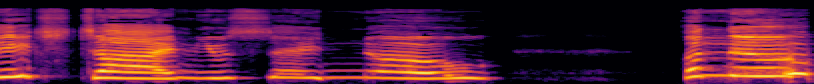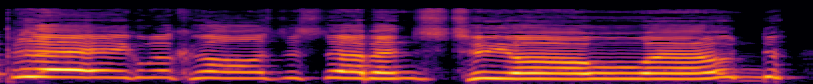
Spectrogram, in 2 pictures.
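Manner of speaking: high, squeaky, slow and silly; goofy high-pitched voice. Shown as a demonstration. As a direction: make it sound ridiculous. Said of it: "but it was with this voice".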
